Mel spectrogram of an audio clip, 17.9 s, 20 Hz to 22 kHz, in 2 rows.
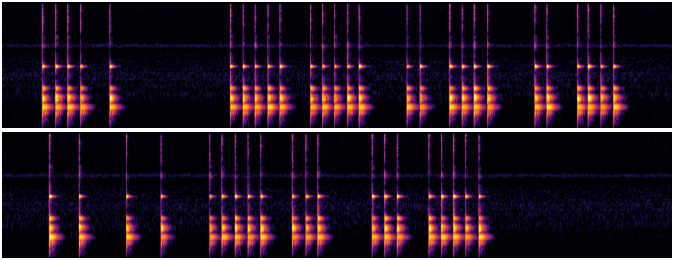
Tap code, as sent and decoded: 4-1 / 5-5 2-4 2-4 / 1-1 1-1 5-3 3-5
Q ZII AAXP

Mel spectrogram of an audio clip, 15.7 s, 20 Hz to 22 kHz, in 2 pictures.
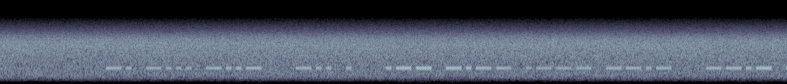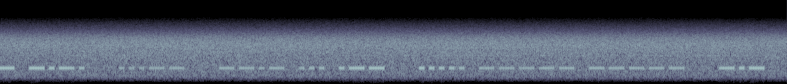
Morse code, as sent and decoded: -. -... -..- / -.. . / .-- -.-- .--- --.- / --.- - -.-. / ...-- / --.- ... .-- / ..... ----- ----- / -.-
NBX DE WYJQ QTC 3 QSW 500 K

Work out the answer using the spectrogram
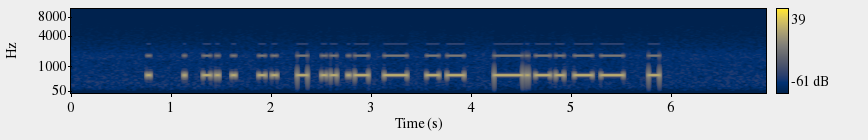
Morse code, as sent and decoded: none

